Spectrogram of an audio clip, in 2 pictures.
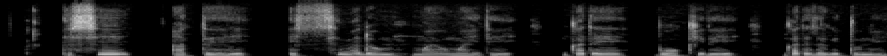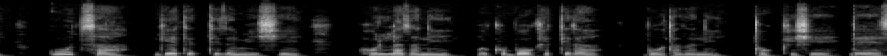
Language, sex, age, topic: Gamo, male, 25-35, agriculture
